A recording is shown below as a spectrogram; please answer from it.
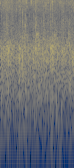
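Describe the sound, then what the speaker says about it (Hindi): A studio audience on a quiz show set claps in a dense, steady wave of applause that stays loud and close for a brief moment, with no other sounds over it. "एक बार फिर से तालियां बजाते हैं आपके लिए।"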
